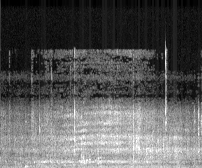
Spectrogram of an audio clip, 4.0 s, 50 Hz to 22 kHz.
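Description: Diesel engine of a JCB 3DX backhoe loader running steadily with a low hum while the loader carries a load on its front bucket.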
